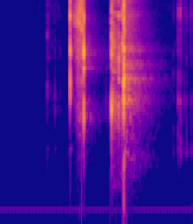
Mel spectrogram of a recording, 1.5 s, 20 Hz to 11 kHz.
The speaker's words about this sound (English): And I'm going to go ahead and crack open this drink here. Got to do the 3-tap rule to avoid any fizzy explosions. 1, 2, 3. And here we go.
